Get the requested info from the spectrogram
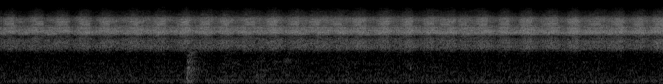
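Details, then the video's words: Crickets by a bay in Korčula form a constant shrill, pulsing wall of sound, beating about twice a second; a brief soft click cuts through near the two-second mark. "View of one of the bays in Korcula with sounds of crickets"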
